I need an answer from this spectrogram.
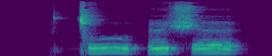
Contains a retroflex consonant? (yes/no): no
